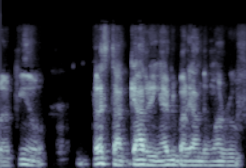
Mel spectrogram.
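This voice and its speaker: A man speaks at a fairly low pitch with a somewhat breathy sound. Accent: Italian. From Italy, Rome (Ostia area). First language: Italian. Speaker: football fan club founder. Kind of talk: casual interview. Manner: halting, many fillers and repetitions.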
